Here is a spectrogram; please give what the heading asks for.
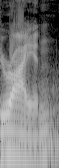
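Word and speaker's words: Ryen: So I'm telling him a story about my daughter's name's Ryan. It's spelled R-Y-E-N.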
